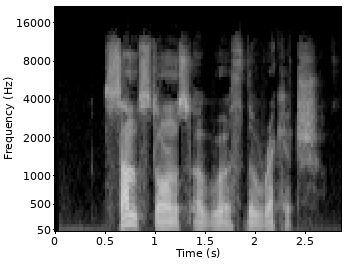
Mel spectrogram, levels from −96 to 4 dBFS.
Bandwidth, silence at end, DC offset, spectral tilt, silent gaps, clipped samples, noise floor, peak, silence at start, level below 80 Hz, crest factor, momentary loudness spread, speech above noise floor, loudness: 13.5 kHz; 0.25 s; under 0.1%; -4.5 dB/octave; none; under 0.1%; -42 dBFS; 0 dBFS; 0.5 s; -52 dBFS; 24 dB; 12 LU; 19 dB; -23 LUFS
